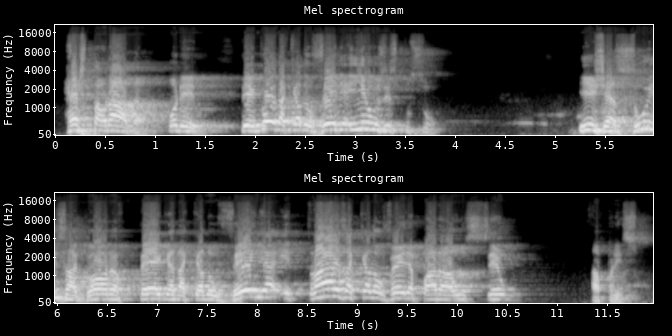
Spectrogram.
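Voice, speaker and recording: A man's voice: sits high, darkish tone. A male pastor with a Brazilian Portuguese accent, preaching a sermon in a church with fervor that rises and falls. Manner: preaching with rising and falling fervor. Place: church sanctuary. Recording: echoey church hall with long reverb.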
